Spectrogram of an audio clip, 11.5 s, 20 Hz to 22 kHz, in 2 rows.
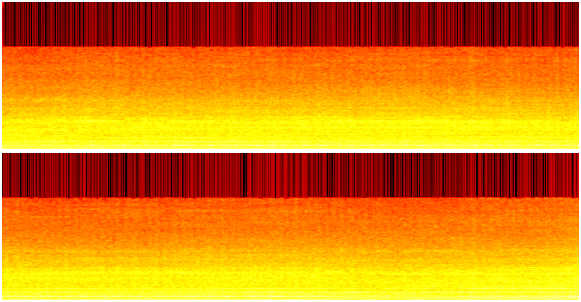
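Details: Twin-turbo (GT35/TD04) Subaru Forester with quad-tip exhaust, idling to cure exhaust cement gasket: deep, loud, pulsing drone with a raspy edge, later swapped for stock as too loud; leaking mentioned afterward; loud exhaust at idle.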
